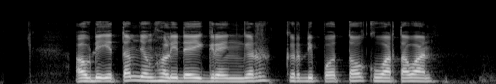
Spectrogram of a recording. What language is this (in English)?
Sundanese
